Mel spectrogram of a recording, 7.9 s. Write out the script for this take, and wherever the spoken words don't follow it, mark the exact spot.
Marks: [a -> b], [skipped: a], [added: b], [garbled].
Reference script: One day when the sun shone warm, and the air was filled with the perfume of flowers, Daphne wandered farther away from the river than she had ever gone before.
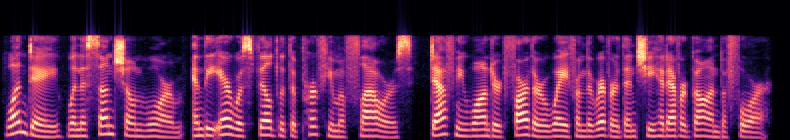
One day when the sun shone warm, and the air was filled with the perfume of flowers, Daphne wandered farther away from the river than she had ever gone before.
